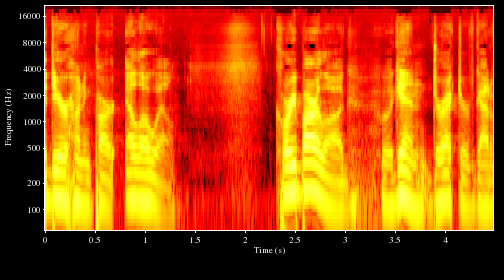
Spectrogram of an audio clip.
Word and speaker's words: Barlog: So, Corey Barlog, I said it right. I didn't say Balrog.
